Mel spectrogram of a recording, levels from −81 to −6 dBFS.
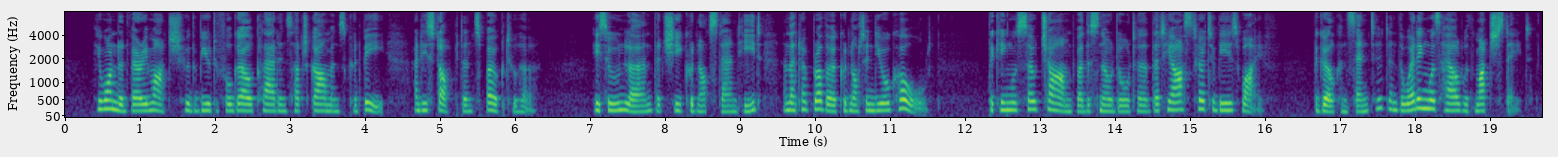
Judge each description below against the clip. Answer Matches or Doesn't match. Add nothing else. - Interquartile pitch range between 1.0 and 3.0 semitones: Matches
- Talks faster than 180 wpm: Matches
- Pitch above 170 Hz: Matches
